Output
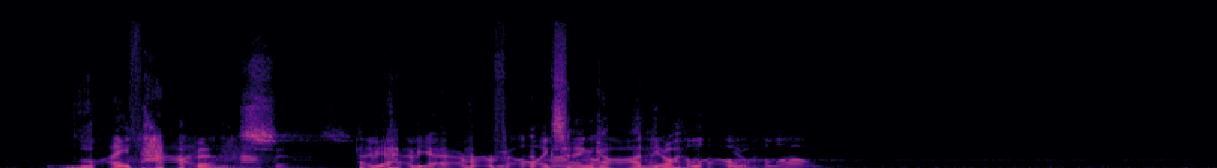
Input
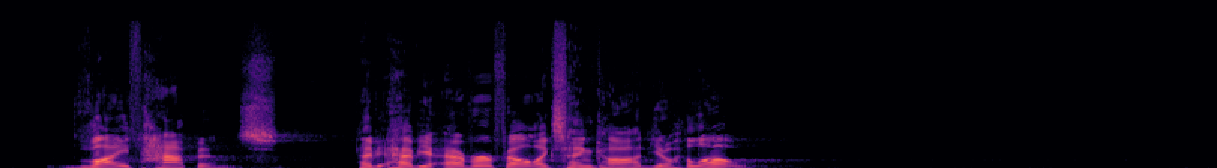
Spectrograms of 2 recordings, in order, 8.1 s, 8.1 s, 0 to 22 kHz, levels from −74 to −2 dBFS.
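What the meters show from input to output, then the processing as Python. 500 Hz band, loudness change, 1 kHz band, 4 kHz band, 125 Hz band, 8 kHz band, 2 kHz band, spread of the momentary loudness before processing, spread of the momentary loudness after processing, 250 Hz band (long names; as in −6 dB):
−5.5 dB, −8.0 dB, −11.0 dB, −5.5 dB, 0.0 dB, −3.5 dB, −9.5 dB, 9 LU, 10 LU, −2.0 dB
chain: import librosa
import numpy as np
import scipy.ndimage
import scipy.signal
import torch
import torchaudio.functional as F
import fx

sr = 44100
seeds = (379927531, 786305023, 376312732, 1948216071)

p1 = fx.high_shelf(x, sr, hz=2200.0, db=-9.0)
p2 = fx.hum_notches(p1, sr, base_hz=60, count=2)
p3 = p2 + fx.echo_single(p2, sr, ms=517, db=-19.5, dry=0)
y = fx.over_compress(p3, sr, threshold_db=-37.0, ratio=-0.5)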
